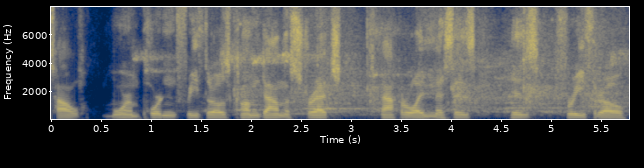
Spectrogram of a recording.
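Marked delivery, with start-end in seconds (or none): none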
